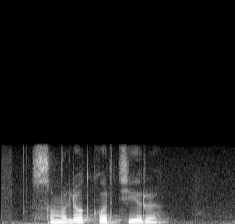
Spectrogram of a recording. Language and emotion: Russian, neutral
